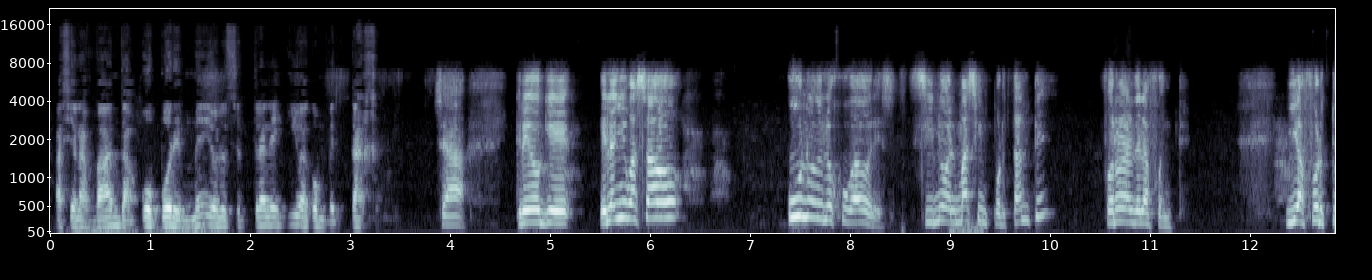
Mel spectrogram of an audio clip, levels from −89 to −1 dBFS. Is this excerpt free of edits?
no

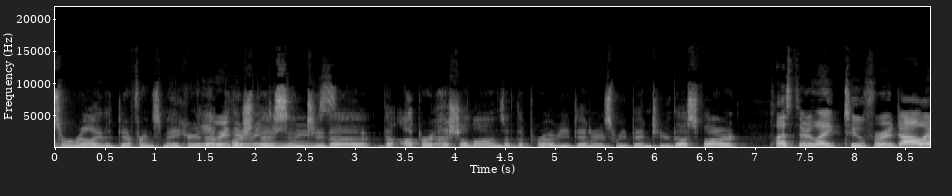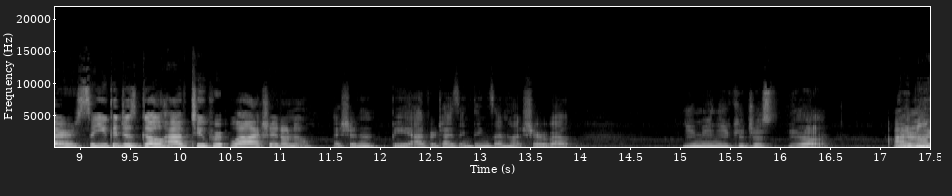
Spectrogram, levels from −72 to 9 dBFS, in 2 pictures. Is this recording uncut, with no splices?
yes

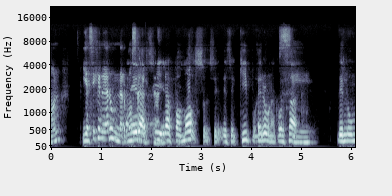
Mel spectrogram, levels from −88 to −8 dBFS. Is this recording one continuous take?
yes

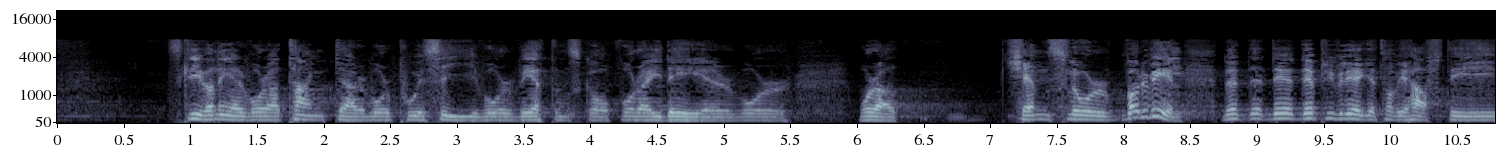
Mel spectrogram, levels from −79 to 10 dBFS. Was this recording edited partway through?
no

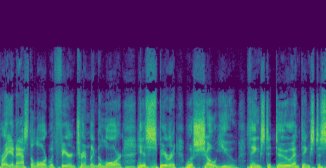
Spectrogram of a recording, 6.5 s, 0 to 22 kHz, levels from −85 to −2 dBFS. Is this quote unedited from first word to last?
yes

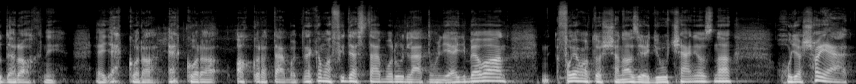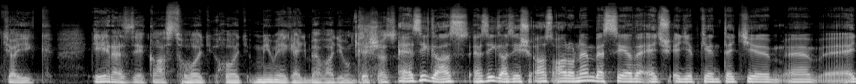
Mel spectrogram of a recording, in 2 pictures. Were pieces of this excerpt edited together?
no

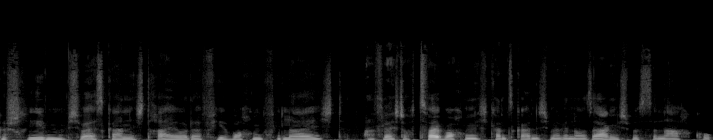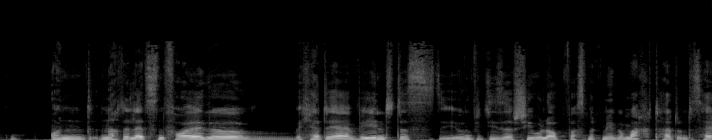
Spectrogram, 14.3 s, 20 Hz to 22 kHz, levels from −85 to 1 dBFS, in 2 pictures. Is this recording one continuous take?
yes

